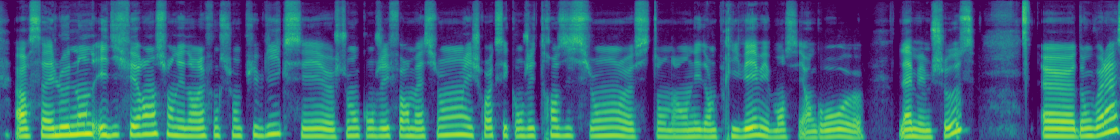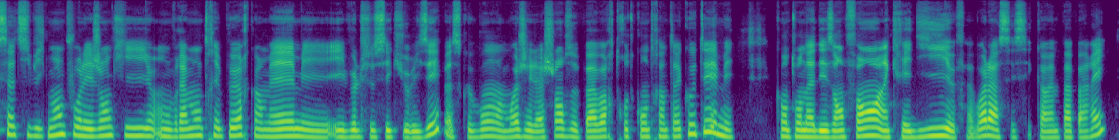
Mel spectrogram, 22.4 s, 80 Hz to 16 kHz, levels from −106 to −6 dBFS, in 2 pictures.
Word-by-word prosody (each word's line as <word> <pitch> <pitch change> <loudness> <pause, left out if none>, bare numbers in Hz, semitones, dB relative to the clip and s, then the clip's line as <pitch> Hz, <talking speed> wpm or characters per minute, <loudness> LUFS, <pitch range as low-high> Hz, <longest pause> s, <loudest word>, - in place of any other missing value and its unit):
Alors 190 +1 +4
ça 195 0 +2
le 215 +2 +6
nom 240 +2 +7
d 250 - +3
est 215 +1 +4
différent 225 +2 +2
si 250 -1 -4
on 220 - +1
est 205 - +1
dans 195 0 +1
la 195 - +2
fonction 205 0 -5
publique, 225 +5 -2
c'est, 195 0 0
heu, 180 -1 +1
justement 195 +3 -3
congé 195 0 -1
de - - -10
formation 195 +4 -1
et 220 - +1
je 210 - -8
crois 200 -1 -1
que 205 - -7
c'est 205 - -3
congé 195 +1 -2
de - - -23
transition, 200 0 -2
heu, 175 - -2
si 175 - -5
t - - -10
on 175 -1 -3
est - - -4
on 170 0 -2
est 180 - 0
dans 175 -1 -2
le 175 - -2
privé 190 +4 +2
mais 200 -3 +1
bon 165 +1 -3
c'est 175 - -9
en 150 - -4
gros, 175 +3 0
heu, 160 - -3 0.4
la 180 +1 +4
même 170 -2 +1
chose, 280 - 0 0.7
heu, 190 -1 +5
donc 190 +2 +1
voilà 260 +11 +4
ça 320 -10 0
typiquement 210 +1 -1
pour 230 -3 -2
les 190 -2 +2
gens 200 +3 0
qui 205 -1 -1
ont 185 -1 -1
vraiment 185 +4 0
très 200 -1 -4
peur 205 +3 -1
quand 190 -2 -4
même 185 +1 +2
et 165 -2 -1
et 170 - -2
ils 170 - 0
veulent 170 0 -1
se 170 0 -6
sécuriser 165 - -1
parce 165 - -5
que 170 - -6
bon 180 +2 -2
moi 170 +3 -1
j'ai 175 -2 -2
la 155 0 -1
chance 190 +2 -2
de 175 - -2
ne - - -4
pas 165 0 0
avoir 175 +2 -1
trop 180 - -7
de - - -17
contraintes 180 0 -4
à 180 - -1
côté, 250 +7 +1
mais 190 -7 0 0.4
quand 180 -2 -2
on 175 - +4
a 170 - +4
des 165 0 +4
enfants, 185 +5 +4
un 170 -4 +3
crédit, 175 +5 +1
enfin 155 - -9
voilà, 195 0 +3
c'est 170 -1 -6
c'est 160 - -9
quand 155 - -3
même 160 +1 -4
pas 160 -1 -1
pareil. 165 - -3
190 Hz, 270 wpm, -24 LUFS, 175-205 Hz, 0.7 s, nom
